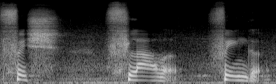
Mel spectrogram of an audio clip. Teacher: The teeth, the upper teeth becomes the passive articulator, very good, and the lower lip becomes the active articulator. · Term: labiodental sounds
